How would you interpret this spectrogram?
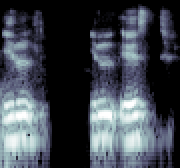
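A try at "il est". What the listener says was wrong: এস্ট না, হ্যাঁ, এ এটার উচ্চারণ এ,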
